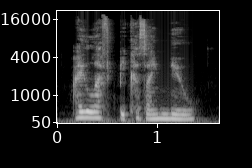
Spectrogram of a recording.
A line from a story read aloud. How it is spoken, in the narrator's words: Foggy whispers in that same tearful voice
